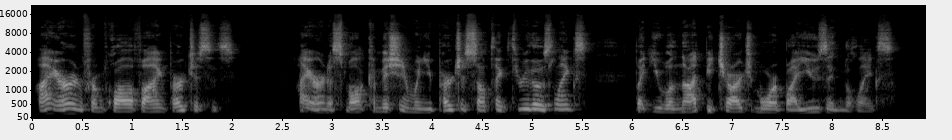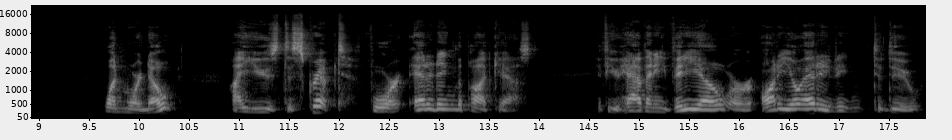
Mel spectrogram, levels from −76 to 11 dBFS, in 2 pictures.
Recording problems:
thin; very; fading below 300 Hz

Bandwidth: 16.5 kHz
